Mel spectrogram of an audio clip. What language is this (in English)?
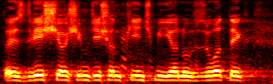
Polish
